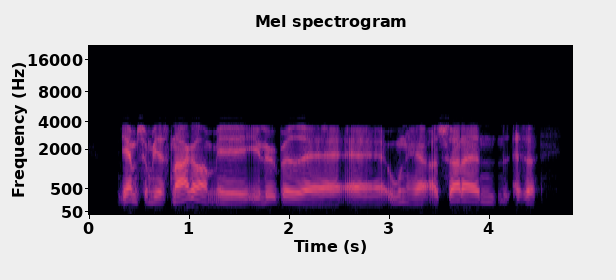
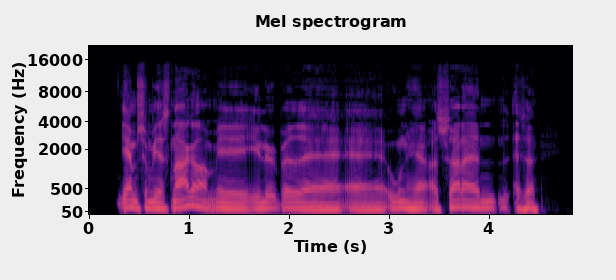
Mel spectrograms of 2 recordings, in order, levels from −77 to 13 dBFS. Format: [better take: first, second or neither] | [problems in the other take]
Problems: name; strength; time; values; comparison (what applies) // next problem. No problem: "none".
second | phone-call audio; nothing above 3.5 kHz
